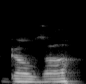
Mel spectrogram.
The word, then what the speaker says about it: Gose: So what he's drinking is actually pronounced Goza.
